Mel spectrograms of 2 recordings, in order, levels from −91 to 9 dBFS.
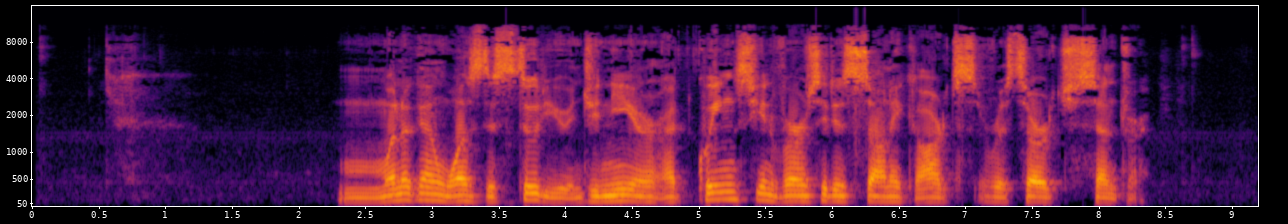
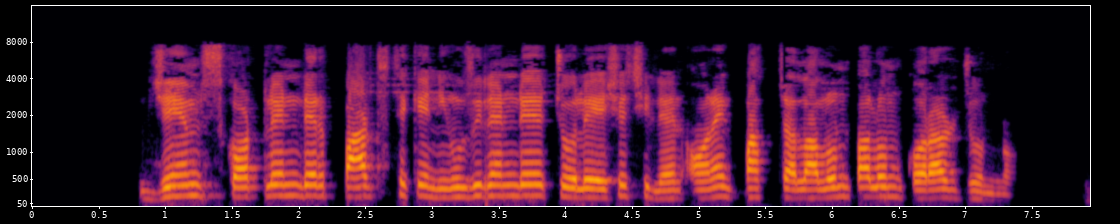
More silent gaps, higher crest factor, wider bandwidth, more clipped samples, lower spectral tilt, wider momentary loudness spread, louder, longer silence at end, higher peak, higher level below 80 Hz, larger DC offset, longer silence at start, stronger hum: second, none vs 2.30-2.35 s; about the same, 16 dB vs 16 dB; first, 11.5 kHz vs 8 kHz; neither; about the same, -2.5 dB/octave vs -3.5 dB/octave; first, 10 LU vs 7 LU; first, -13 LUFS vs -16 LUFS; first, 0.85 s vs 0.6 s; about the same, 0 dBFS vs -2 dBFS; first, -44 dBFS vs -62 dBFS; neither; second, 0.55 s vs 0.8 s; neither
